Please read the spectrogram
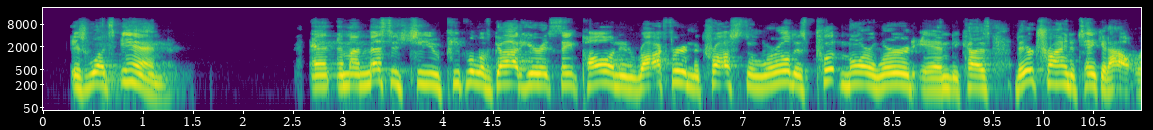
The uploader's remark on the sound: Preached at St Paul Lutheran Church , Rockford, Illinois on Sunday August 27th, 2023.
